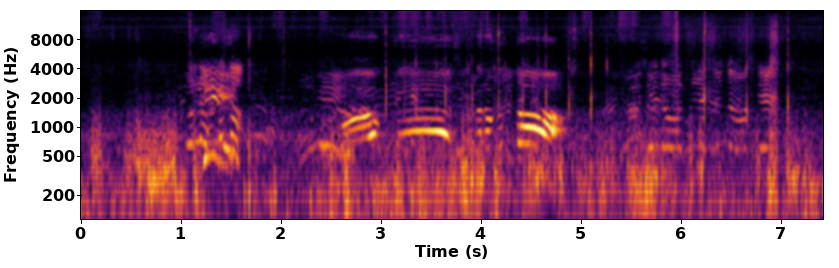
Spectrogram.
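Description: Young players shout to each other in the distance.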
